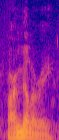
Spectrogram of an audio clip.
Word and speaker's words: armillary: The park's central feature is a pedestal mounted armillary or if you want the litvach pronunciation arm millery an astronomical device that is also used to tell the time.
